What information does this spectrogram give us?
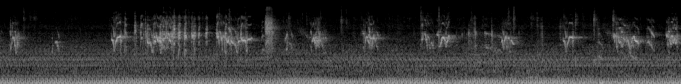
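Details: Budgerigar chattering continuously, a busy mix of high twittering, clicks and scratchy warbles, with a low hum constant in the background.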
